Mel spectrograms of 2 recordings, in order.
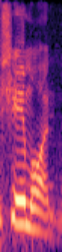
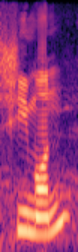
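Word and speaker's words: Szymon: It sounds like a shaman, but it's not a shame on. No, it's not sure. It's pronounced Shimon.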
